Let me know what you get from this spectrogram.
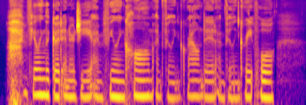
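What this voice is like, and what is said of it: Soft, calm speaking voice. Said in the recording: “You guys can probably tell it in my voice. I always speak pretty softly, but I think you guys can really tell today.”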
